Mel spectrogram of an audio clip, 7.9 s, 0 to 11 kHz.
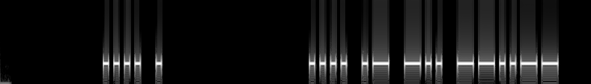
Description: Morse code, heard as a keyed tone, about 17 wpm, 700 Hz. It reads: HE HAD,
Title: 4x Word-Spacing - Sentences from Top 500 Words - 17wpm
